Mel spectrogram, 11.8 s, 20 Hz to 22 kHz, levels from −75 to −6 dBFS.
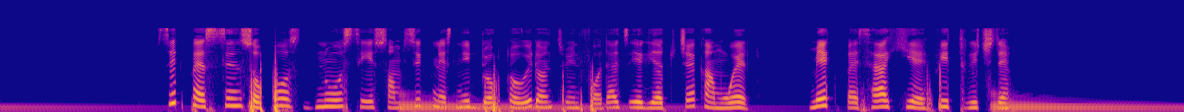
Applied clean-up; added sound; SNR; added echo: none; Bass guitar; 12 dB; none.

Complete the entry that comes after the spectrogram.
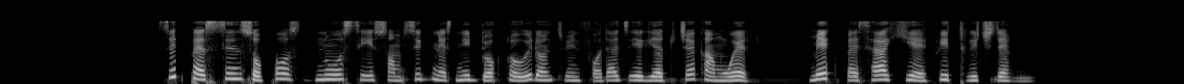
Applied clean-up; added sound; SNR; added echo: neural mask model DeepFilterNet 3.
